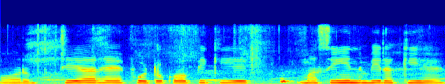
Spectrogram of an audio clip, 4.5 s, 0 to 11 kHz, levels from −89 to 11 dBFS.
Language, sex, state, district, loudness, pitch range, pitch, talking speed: Hindi, female, Madhya Pradesh, Umaria, -14 LUFS, 230-245 Hz, 235 Hz, 135 wpm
